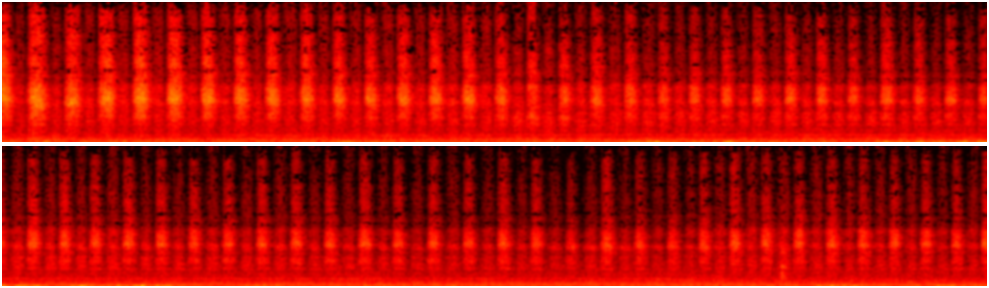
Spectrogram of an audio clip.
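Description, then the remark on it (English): Rapid, shallow, gentle breaths drawn through both nostrils in a steady quick rhythm during a guided breathing exercise, soft, repeating continuously with no talking. “So looking inside the ribcage, in the space, a spark of calmness, and start breathing quick, short, and gentle breath from both the nostrils.”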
